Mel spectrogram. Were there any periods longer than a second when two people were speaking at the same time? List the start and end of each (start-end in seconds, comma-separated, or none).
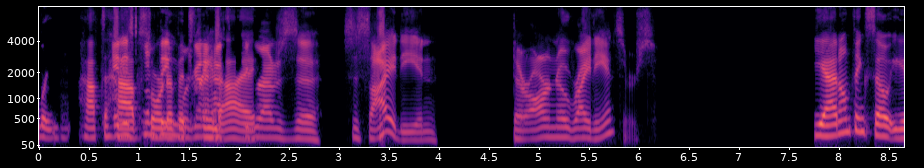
0.7-2.2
